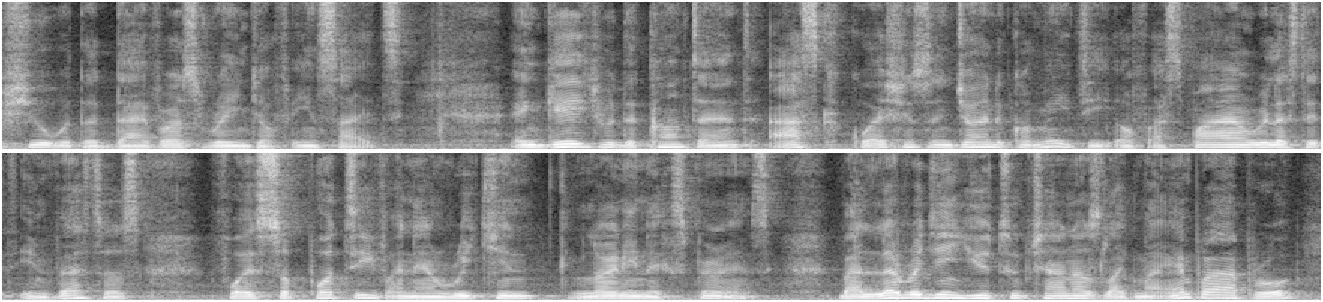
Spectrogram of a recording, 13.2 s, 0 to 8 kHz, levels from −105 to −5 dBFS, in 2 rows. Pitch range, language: 95-125 Hz, English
